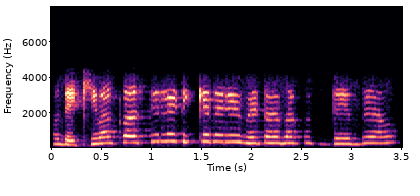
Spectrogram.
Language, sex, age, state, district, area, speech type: Odia, female, 18-30, Odisha, Sundergarh, urban, conversation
